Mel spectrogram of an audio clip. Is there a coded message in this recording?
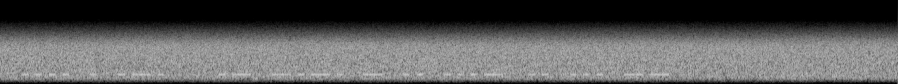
Yes: Morse code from 0.2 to 6.7 s, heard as a keyed tone, hand-sent with a paddle, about 18 wpm, 460 Hz, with heavy radio static. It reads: HER ACTIVISM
